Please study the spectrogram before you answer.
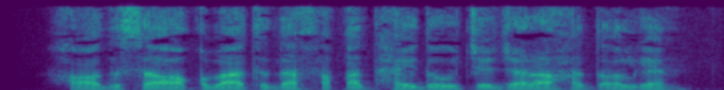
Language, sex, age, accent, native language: Uzbek, male, 25-34, Samarqand, Uzbek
